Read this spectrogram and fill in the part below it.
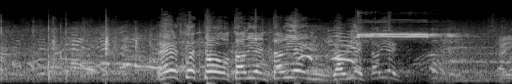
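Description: Young boys shout excitedly nearby, outdoors.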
